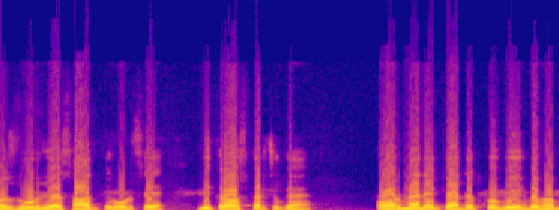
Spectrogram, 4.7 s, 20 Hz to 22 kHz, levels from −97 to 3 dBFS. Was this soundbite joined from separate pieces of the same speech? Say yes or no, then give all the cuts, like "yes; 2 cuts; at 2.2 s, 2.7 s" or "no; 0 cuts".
no; 0 cuts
